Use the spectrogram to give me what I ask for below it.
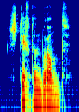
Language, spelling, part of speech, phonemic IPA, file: Dutch, stichten brand, verb, /ˈstɪxtə(n) ˈbrɑnt/, Nl-stichten brand.ogg
- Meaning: inflection of brandstichten: 1. plural present indicative 2. plural present subjunctive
